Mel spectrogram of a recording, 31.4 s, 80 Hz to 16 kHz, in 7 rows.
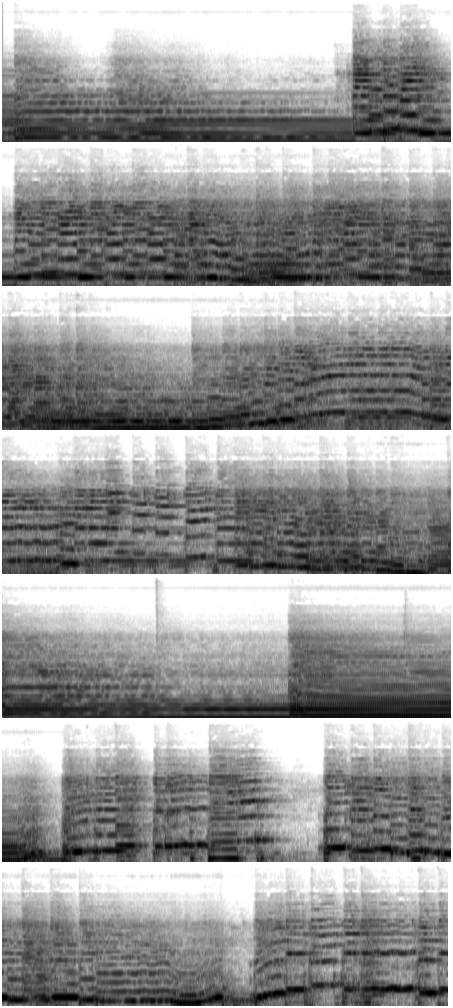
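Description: Early 1965 Gibson ES-335 semi-hollow electric guitar with Patent-number humbucker pickups, played clean through an amplifier. It plays ringing held notes and chords with slow string bends, and lead lines pause briefly late on.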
